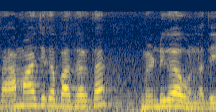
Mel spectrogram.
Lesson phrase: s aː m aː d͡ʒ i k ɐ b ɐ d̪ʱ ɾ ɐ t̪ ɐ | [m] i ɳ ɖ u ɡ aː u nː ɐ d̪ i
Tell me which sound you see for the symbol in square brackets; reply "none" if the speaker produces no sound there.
m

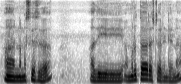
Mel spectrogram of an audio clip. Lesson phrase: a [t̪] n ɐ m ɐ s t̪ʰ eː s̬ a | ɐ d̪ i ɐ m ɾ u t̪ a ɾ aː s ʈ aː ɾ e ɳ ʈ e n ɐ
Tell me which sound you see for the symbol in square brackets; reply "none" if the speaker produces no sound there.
none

